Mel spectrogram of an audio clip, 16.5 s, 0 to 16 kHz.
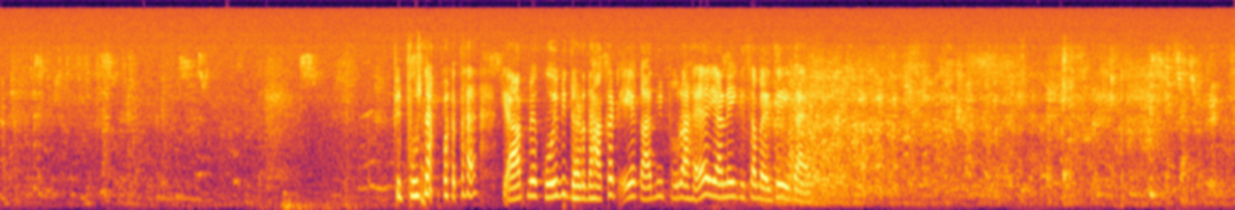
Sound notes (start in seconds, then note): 10.1 laugh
